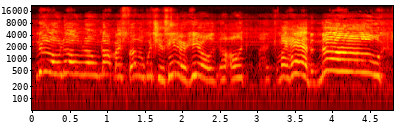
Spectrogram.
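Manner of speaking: high, crying pleas to fallen friends; desperate pleading. Shown as a demonstration. Cadence watching her fellow witches vanish, high tearful cries. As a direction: reach out sobbing, losing them. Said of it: "That's you, like".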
